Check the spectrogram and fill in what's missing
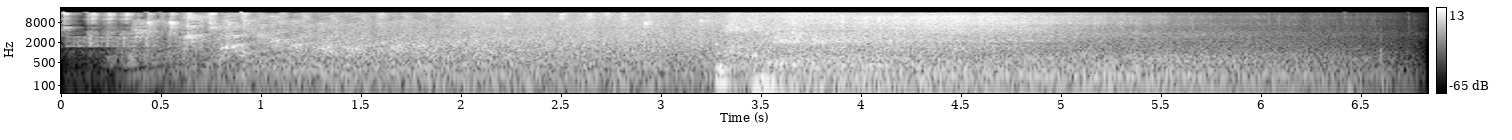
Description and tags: Dissolve metal spell
I used this sound as a rust spell dissolving someone's powered armor suit.
Combination of two sounds found on freedsound and mixed using audacity. I stretched and reverbed and probably other things.
disintegrate, dissolve, effect, game, game-sound, magic, magical, rpg, SFX, spell, wizard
